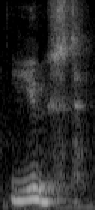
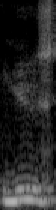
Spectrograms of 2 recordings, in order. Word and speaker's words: used: the word use but in most dialects of English that I've heard the s still sounds like an S and and in fact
